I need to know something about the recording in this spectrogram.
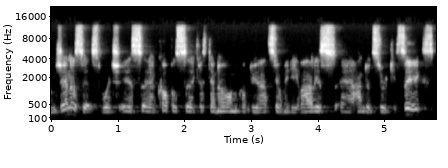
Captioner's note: speaks in foreign language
